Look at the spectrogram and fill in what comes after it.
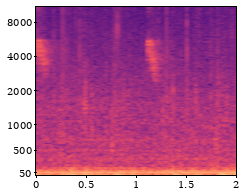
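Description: A bird calling over and over, a short falling chirp about once a second, over a steady low rumble.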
